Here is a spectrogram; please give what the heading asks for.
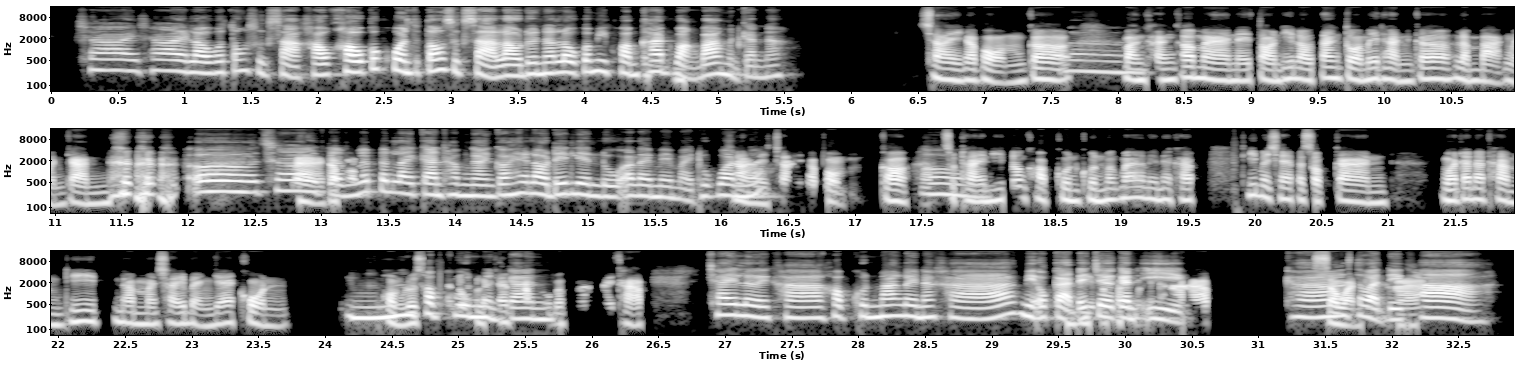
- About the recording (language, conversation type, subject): Thai, unstructured, ทำไมบางครั้งวัฒนธรรมจึงถูกนำมาใช้เพื่อแบ่งแยกผู้คน?
- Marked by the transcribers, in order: chuckle; tapping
